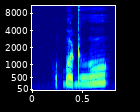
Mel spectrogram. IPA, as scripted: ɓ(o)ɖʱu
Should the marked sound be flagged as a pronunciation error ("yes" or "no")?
no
